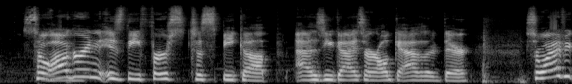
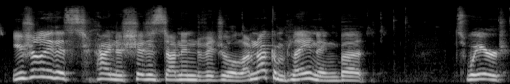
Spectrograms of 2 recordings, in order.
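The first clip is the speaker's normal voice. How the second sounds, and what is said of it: Put-on Scottish accent. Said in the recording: “I'm gonna end up giving him a Scottish accent, aren't I? ... I'll go full Scott.”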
